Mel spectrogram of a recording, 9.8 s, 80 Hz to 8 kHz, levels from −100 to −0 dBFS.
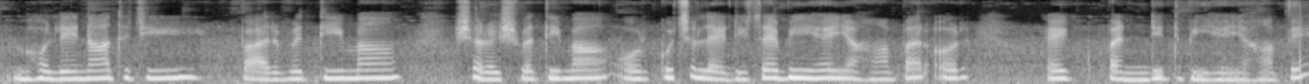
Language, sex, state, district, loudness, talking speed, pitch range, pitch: Magahi, female, Bihar, Gaya, -16 LUFS, 120 wpm, 210-240 Hz, 225 Hz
